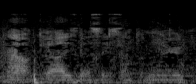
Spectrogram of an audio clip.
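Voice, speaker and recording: Teasing young man with loud game music. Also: lowish voice, completely flat delivery, quick pace. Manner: teasing, laughing banter. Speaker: player, group regular. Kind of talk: casual gaming chat.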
